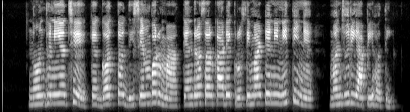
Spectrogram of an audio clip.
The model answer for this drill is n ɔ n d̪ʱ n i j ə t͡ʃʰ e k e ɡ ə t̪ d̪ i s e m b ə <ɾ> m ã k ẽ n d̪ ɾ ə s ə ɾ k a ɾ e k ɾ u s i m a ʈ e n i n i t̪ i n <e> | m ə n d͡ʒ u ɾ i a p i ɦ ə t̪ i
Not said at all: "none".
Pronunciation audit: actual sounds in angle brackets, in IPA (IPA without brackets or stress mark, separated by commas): ɾ, e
